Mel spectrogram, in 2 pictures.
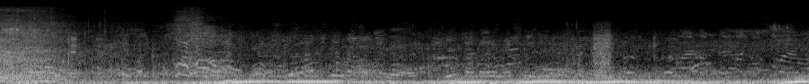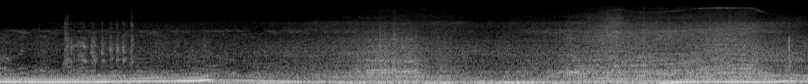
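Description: A truck engine revs hard, rising and falling in pitch.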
